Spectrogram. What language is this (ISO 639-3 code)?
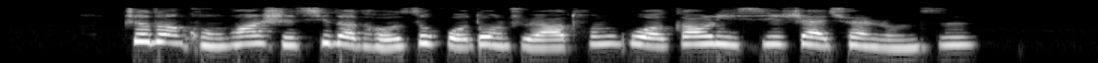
zho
